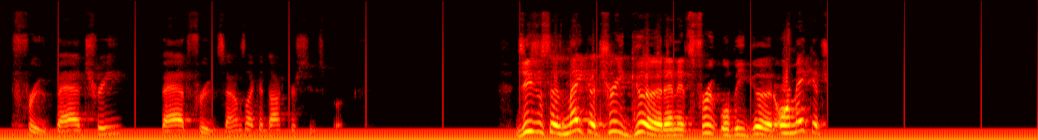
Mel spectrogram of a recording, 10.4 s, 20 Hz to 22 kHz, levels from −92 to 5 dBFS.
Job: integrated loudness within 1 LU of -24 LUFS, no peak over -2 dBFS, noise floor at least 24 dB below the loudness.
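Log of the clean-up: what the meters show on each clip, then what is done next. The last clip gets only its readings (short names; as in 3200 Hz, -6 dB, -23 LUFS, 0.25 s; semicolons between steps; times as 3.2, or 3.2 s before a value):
clicks 13; hum 60 Hz; harmonics up to 300 Hz; hum level -36 dBFS; loudness -28.5 LUFS; peak -14.0 dBFS; loudness target -24.0 LUFS
-> de-click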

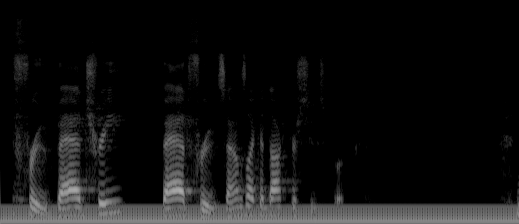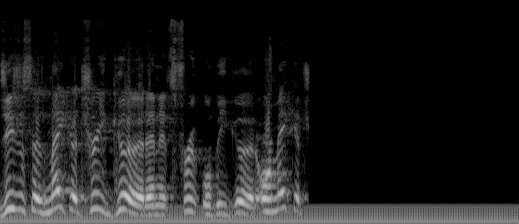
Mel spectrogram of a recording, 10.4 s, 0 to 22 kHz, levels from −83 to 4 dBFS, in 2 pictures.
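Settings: clicks 0; hum 60 Hz; harmonics up to 300 Hz; hum level -36 dBFS
-> notches 60/120/180/240/300 Hz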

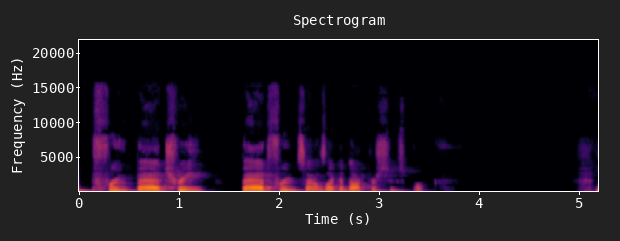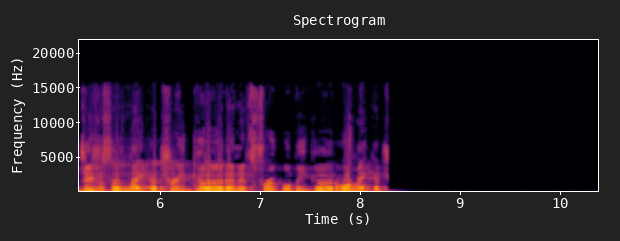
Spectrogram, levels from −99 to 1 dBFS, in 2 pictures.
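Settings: hum none; loudness -28.0 LUFS; peak -14.0 dBFS; loudness target -24.0 LUFS
-> gain +4 dB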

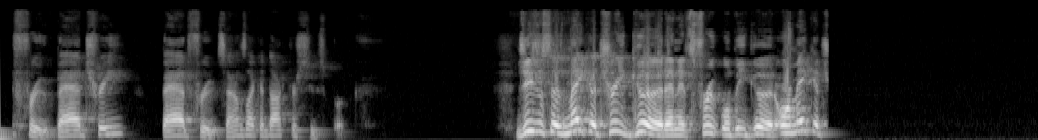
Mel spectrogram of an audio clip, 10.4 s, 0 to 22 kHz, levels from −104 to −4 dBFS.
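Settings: loudness -24.0 LUFS; peak -10.0 dBFS; noise floor -85 dBFS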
